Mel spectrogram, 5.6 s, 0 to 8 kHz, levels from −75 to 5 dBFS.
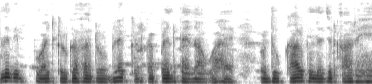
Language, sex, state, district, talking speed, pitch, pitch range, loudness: Hindi, male, Jharkhand, Ranchi, 215 wpm, 105 Hz, 100-110 Hz, -18 LUFS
